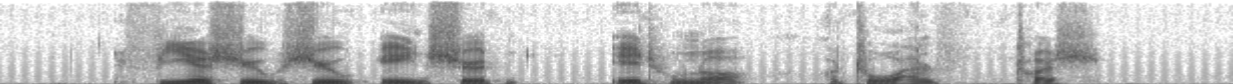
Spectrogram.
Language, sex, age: Danish, male, 52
